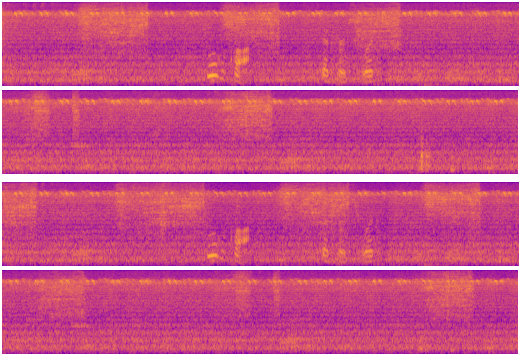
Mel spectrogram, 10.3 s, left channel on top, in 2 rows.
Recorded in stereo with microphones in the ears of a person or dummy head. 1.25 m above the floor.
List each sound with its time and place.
0.0 s an insect: 5° right (ahead or behind)
2.0 s a woman speaking: 5° left (ahead or behind)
